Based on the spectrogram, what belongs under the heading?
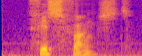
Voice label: "visvangst", Dutch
